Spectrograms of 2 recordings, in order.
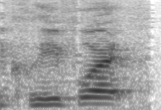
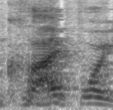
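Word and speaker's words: Qliphort: just like, I'm playing Cleafort, wouldn't be like, it's freaking Clyfort, you nerd. You uncultured swine. Uncultured swine. Nah. You can call it however you want, but the correct pronunciation is Cly.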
